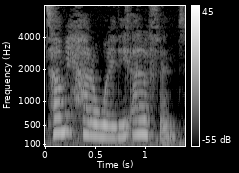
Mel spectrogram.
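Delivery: ordinary delivery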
